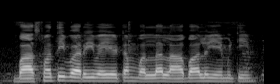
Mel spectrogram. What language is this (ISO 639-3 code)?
tel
